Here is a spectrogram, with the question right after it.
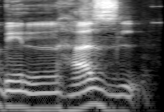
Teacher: بالہزل زا کو سیٹی سے ادا کرنا ہے اور لام کو بھی ساکن کرنا ہے وقف کی صورت میں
